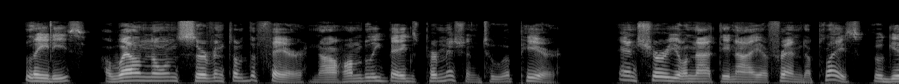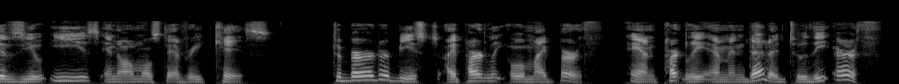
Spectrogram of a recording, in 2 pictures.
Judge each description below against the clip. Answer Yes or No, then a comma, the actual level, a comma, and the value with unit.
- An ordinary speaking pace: Yes, average, 155 wpm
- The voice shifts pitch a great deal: Yes, wide, 5.8 semitones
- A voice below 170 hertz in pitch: Yes, low, 135 Hz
